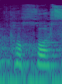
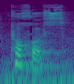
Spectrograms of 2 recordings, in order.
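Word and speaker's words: πτωχός: استفاده میکنه، فقیر در روح، یونانیش اگه من تلفظ درست بکنم پخوس هستش، پی ت او س ه او اس، پی تی او سی اچ او اس به انگلیسیش، پخس هستش که وضعیت کسی رو توصیف میکنه که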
